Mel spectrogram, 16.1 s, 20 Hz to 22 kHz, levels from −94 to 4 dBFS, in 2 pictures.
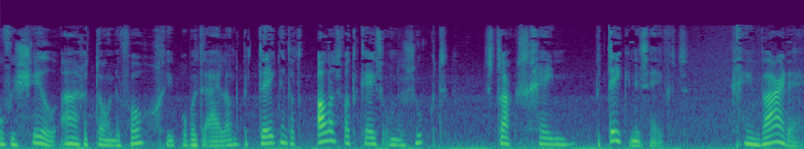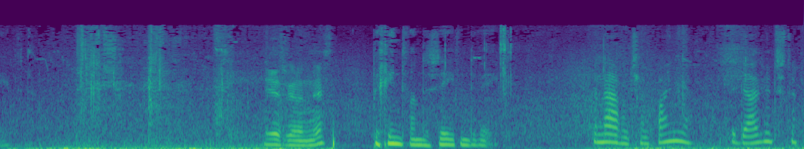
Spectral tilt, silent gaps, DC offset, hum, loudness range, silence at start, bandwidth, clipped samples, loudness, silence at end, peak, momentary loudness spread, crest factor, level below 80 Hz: -6 dB/octave; none; under 0.1%; none; 4 LU; 0 s; 11.5 kHz; under 0.1%; -27 LUFS; 0 s; -4 dBFS; 16 LU; 22 dB; -36 dBFS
